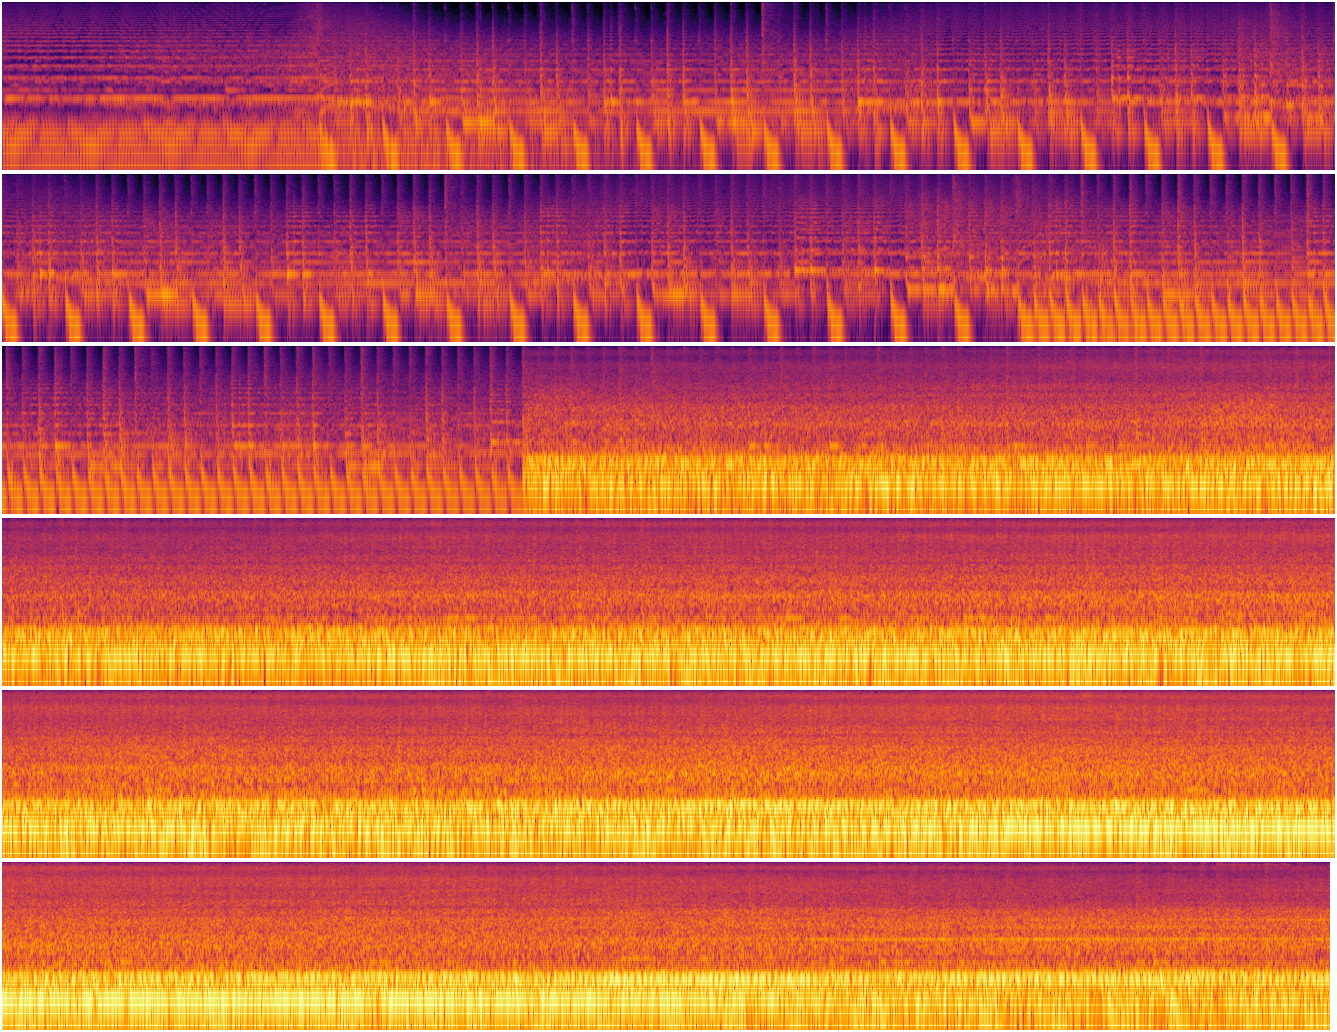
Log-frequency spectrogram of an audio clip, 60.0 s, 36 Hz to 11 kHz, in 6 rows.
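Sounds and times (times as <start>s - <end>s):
heavy diesel engine droning: 23.9s - 59.9s.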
